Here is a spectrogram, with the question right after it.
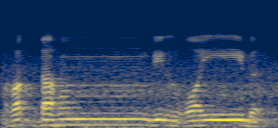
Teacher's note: اس میں دیکھیں میم کے اوپر جزم آ رہا ہے، اس کے بعد با آ رہا ہے. اب ہم میم کے اوپر غنہ کریں گے،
